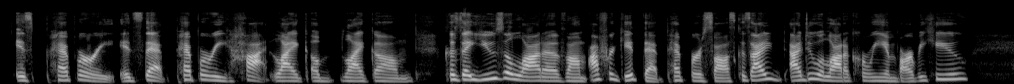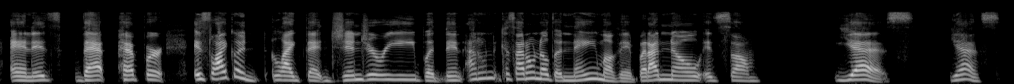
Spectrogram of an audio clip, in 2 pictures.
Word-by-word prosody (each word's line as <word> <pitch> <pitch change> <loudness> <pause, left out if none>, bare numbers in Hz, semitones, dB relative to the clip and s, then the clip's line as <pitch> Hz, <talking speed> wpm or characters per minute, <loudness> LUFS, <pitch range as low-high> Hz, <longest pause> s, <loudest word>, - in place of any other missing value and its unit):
It's 185 -3 0 0.2
peppery, 195 - 0
it's 160 -1 -4
that - - +4
peppery 210 -4 0
hot, 150 -1 +2
like 165 -3 +3
a 160 0 -3
b 145 -1 -15
like, 160 -3 +1
um 145 -3 -3 0.3
'Cause 230 -1 0
they 220 0 +5
use 240 +6 0
a 275 - +4
lot 180 -6 +5
of, 165 -1 -1
um 155 -1 +1
I - - +5
forget 225 -2 -2
that - - -1
pepper 180 -4 -3
sauce, 145 0 0
'cause 200 -1 -8
I 220 +6 +5 0.2
I 185 +1 +7
do 235 +3 -3
a - - -1
lot 165 -4 +4
of 160 - -5
Korean 170 -2 -6
barbecue, 235 +12 -2 0.6
and 185 -1 +2
it's 200 +3 -2
that 200 +3 +5
pepper, 215 -1 +2 0.3
it's 230 +1 +1
like 265 +4 +5
a 320 -6 +1
d 185 -5 -8 0.2
like 195 -3 +2
that 170 -2 -1
gingery, 220 +5 -1
but 180 -3 -4
then 190 -1 -2
I 235 - -4
don't 285 +3 -5
'Cause 245 -1 -7
I 245 - +5
don't 275 +1 0
know 240 -1 +2
the 175 -6 -4
name 215 +8 -1
of 155 -3 -2
it, 140 -3 -6
but 180 +1 +1
I 205 - +6
know 195 -4 -1
it's, 170 0 -8
um 165 -3 -4 0.7
Yes. 220 +3 +1 0.4
Yes. 205 - -4
195 Hz, 185 wpm, -22 LUFS, 165-220 Hz, 0.7 s, I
